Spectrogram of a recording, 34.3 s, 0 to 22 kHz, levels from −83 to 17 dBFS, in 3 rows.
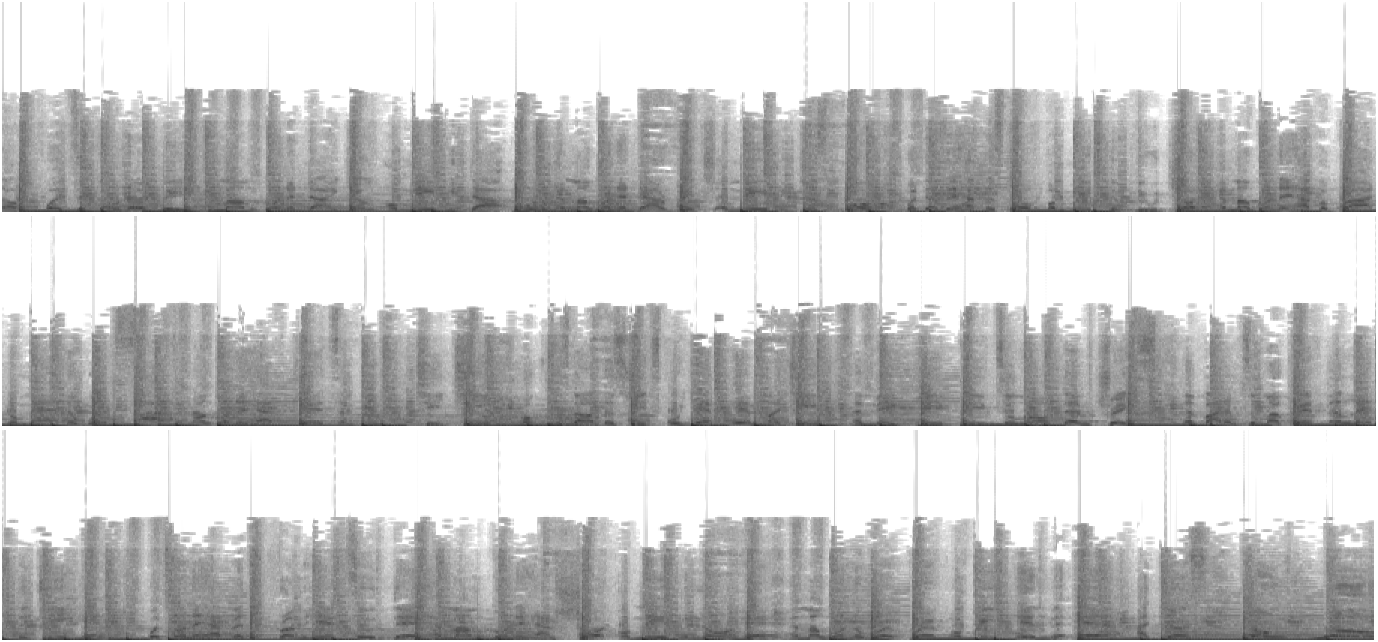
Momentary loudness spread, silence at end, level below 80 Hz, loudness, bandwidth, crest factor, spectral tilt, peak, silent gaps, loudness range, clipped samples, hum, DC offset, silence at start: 5 LU; 0 s; -18 dBFS; -13 LUFS; 13.5 kHz; 12 dB; -5 dB/octave; 0 dBFS; none; 1 LU; under 0.1%; none; under 0.1%; 0 s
